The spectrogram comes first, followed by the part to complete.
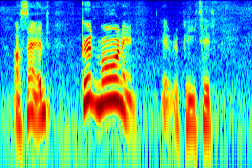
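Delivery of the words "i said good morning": posh, regal-sounding royal voice, swooping. A slime creature in the bathroom repeats its greeting to the boy, posh voice. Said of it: "it had a surprising posh voice".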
